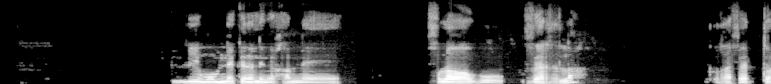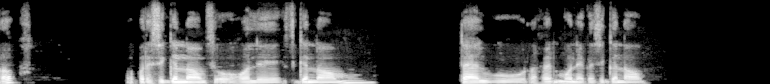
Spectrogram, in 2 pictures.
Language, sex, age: Wolof, male, 25-35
